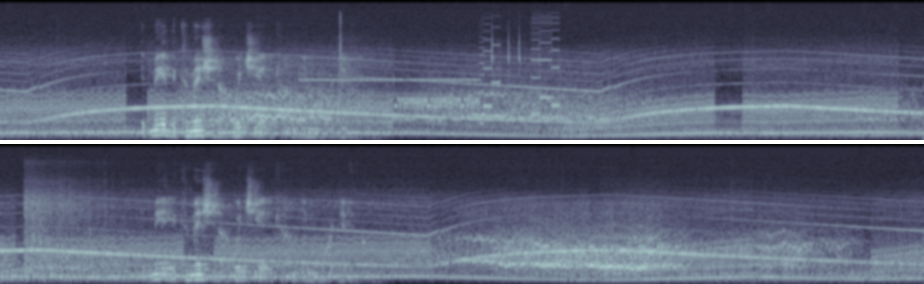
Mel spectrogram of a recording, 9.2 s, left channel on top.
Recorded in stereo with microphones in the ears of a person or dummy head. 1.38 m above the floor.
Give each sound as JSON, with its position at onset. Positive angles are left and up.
{"t": 1.4, "sound": "a man speaking", "side_deg": 60, "distance_m": 1.8}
